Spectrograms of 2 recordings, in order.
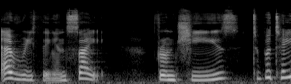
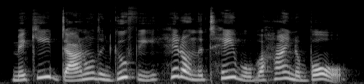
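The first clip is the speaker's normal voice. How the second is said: ordinary delivery, nothing marked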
